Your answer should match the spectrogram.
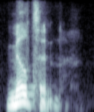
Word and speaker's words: Milton: Melton? Melton doesn't sound like a name, though. It sounds like I was melting it. Milton. I'm just pronouncing it wrong. That's what it is. It's Milton, not Melton.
